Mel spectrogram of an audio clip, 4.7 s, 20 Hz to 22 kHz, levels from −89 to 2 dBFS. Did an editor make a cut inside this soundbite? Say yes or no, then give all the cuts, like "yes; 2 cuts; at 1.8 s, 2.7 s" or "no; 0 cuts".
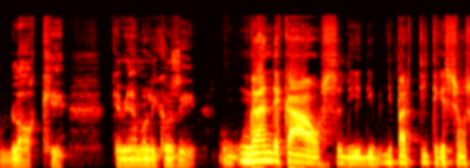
yes; 1 cut; at 2.1 s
